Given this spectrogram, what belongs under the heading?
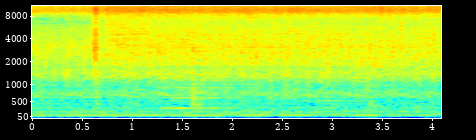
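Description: Minced meat sizzles in a pan with tomato paste and spices, a steady soft frying hiss with occasional scrapes of a spoon stirring, close and fairly quiet throughout.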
